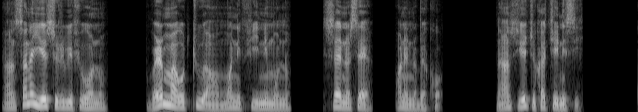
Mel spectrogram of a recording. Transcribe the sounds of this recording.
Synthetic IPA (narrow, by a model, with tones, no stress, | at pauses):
ã˨n̩˨sã˦nã˦je˦su˨ɾi˦bi˦e˦fi˦hɔ˦nʊ̃˦ | ɔ˨bɛ˨ɾɛ˦mã˨wɔ˦tʰu˦˨a˨hʊ̃˨m˦ã˦nɪ̃˦fi˦˨nĩ˦mʊ̃˨nʊ̃˦ | sɾɛ˦˨nʊ̃˦sɛ˦ | ɔ̰˦nɪ̃˨nʊ̃˦bɛ˦kʰɔ̰˦ | nã˨˦n̩˦sʊ˨˦je˦su˨kʰa˦t͡ɕʰɛ˨nɪ̃˦sḭ˨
